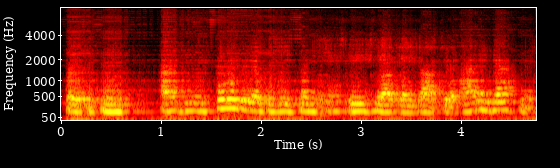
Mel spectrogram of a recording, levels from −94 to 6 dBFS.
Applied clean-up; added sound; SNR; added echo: neural separator model SepFormer DNS4.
